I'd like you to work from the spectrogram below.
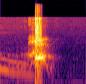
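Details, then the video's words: A female bulldog insists on being fed at her regular dinner time at home. One short, forceful bark comes after a fading whine, with a woman talking nearby. "Bulldog Betty wants her dinner NOW"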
